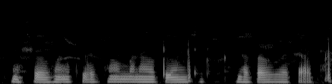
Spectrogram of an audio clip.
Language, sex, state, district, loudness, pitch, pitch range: Hindi, male, Uttar Pradesh, Hamirpur, -36 LUFS, 115 Hz, 110-120 Hz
